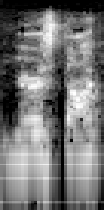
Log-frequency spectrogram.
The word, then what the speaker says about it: Juristac: Uristac is spelled Juristac, and then go there and then sign our petition and pass our petition on to others.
